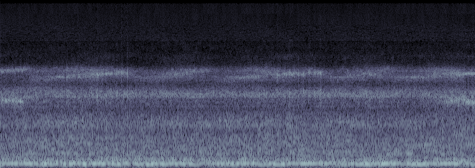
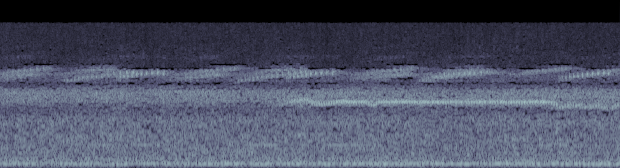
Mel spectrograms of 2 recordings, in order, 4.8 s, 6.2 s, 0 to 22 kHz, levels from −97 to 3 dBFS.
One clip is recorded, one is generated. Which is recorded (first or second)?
second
